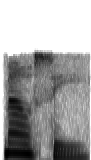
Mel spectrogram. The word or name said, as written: mousy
